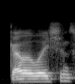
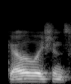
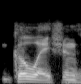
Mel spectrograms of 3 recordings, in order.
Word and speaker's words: Galatians: walk in the spirit galileans 5:25 G Galatians not Galatians Galatians 5 Galatians yeah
